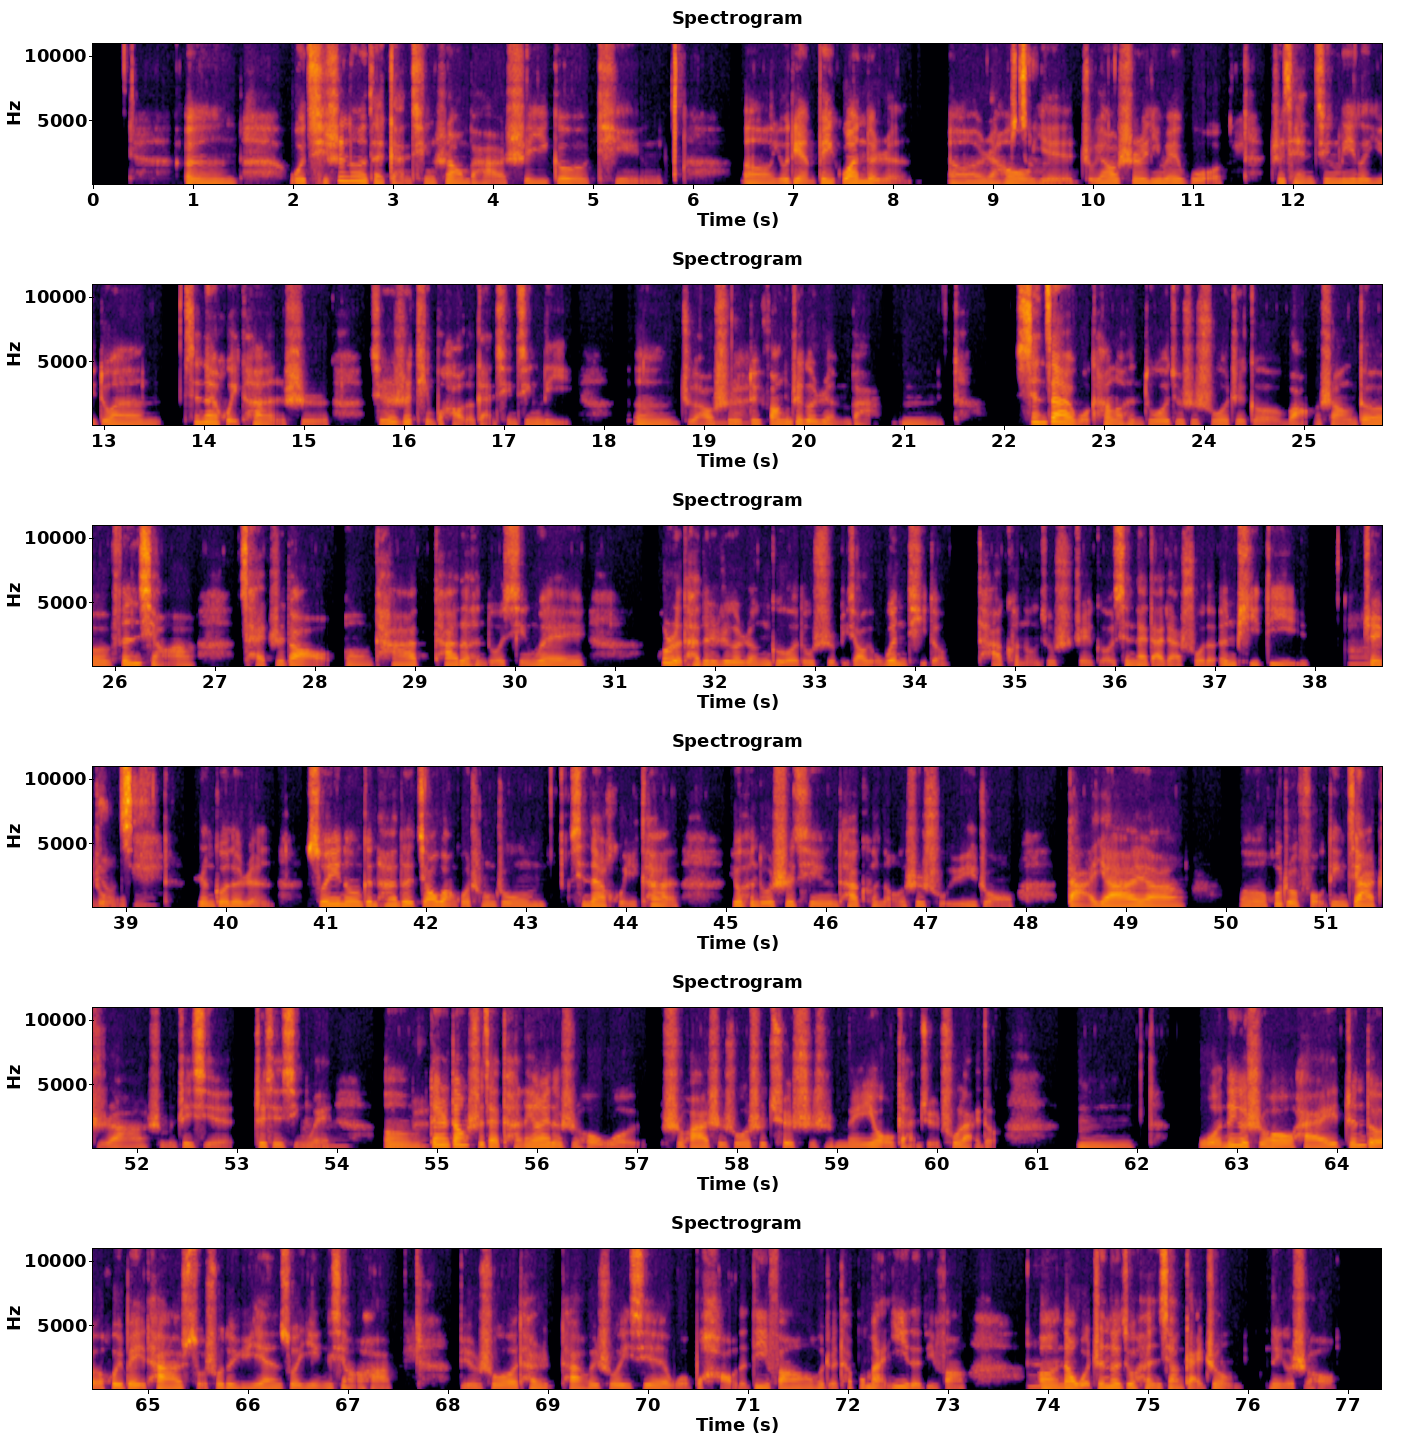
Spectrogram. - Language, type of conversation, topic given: Chinese, advice, 分手后我该如何努力重建自尊和自信？
- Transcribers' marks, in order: tsk; other background noise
